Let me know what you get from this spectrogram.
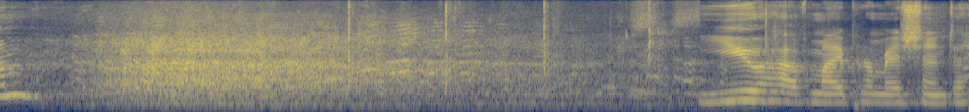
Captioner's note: audience laughing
